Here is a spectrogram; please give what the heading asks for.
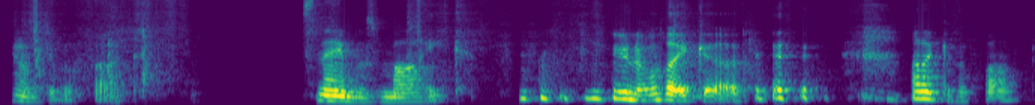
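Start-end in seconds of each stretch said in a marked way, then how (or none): none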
